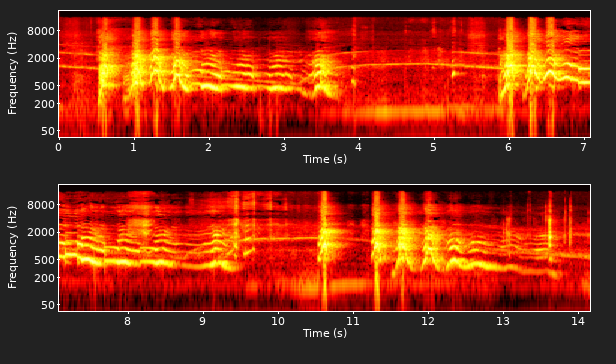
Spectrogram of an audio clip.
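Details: Howling with sirens, Lucy the dog, lately much more vocal, gives three bouts of sharp yelps melting into wavering, falling howls, while a steady siren tone fills the gaps between bouts.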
